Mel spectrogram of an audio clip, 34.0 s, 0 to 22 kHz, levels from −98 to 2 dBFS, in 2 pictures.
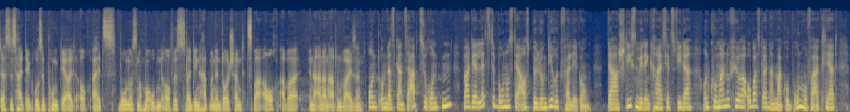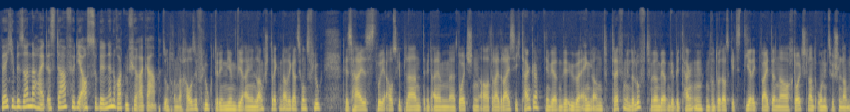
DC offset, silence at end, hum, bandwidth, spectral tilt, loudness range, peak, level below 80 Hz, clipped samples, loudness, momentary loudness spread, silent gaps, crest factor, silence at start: under 0.1%; 0 s; none; 16 kHz; -6 dB/octave; 2 LU; 0 dBFS; -50 dBFS; under 0.1%; -16 LUFS; 5 LU; none; 16 dB; 0 s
